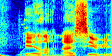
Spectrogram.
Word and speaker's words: Yelan: You say, I say it like yay. Yelan.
